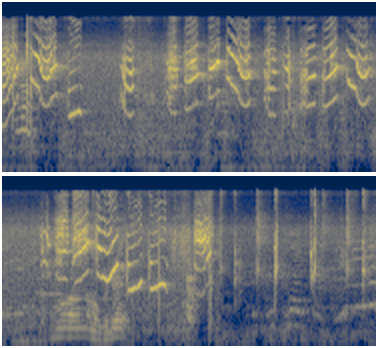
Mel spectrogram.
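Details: Young drongo growing toward adulthood, singing a rapid run of sharp, sweeping whistled notes, some rising and some falling, in varied chattering phrases broken by short pauses, with a faint low hum beneath.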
